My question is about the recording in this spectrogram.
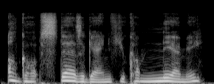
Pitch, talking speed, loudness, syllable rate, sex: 135 Hz, 250 wpm, -18 LUFS, 5.7 syllables/s, male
